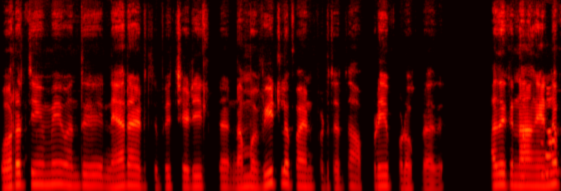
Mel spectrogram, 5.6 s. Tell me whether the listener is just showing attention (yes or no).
yes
